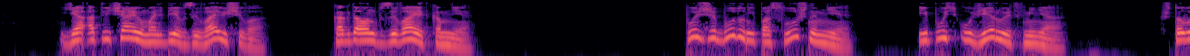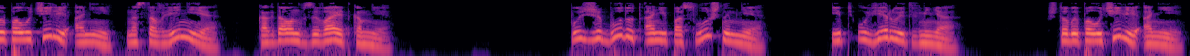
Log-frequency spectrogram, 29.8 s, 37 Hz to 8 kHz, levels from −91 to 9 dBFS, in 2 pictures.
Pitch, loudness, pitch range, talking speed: 150 Hz, -28 LUFS, 115-175 Hz, 90 wpm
